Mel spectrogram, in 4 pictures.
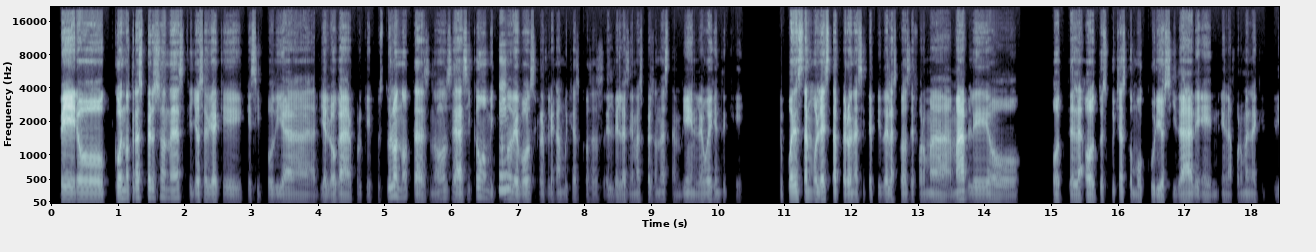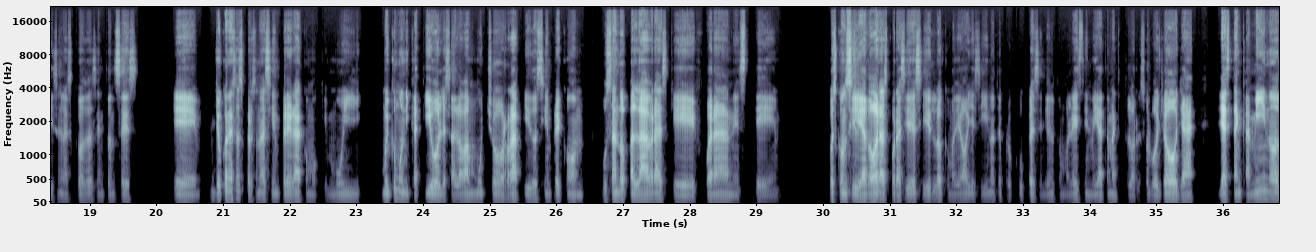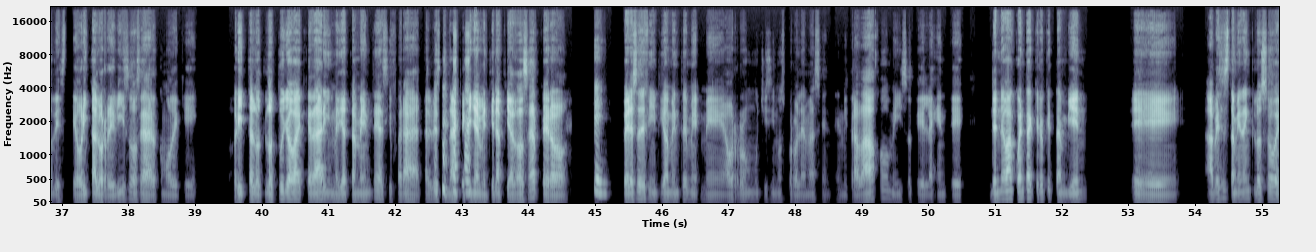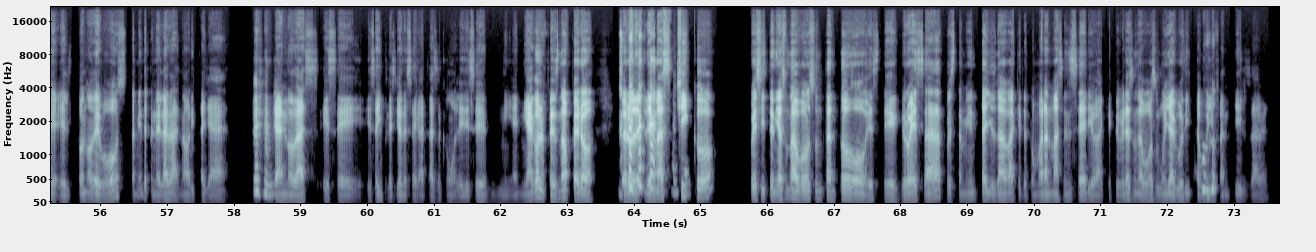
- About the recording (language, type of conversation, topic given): Spanish, podcast, ¿Te ha pasado que te malinterpretan por tu tono de voz?
- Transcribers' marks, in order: laugh; laugh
